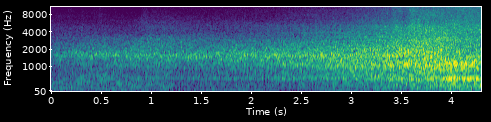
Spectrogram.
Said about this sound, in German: Kloster Fessra, Thüringen. Spärlicher Verkehr rollt über die Dorfstraße.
